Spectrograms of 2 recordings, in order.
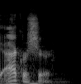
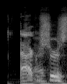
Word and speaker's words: Acrisure: Acrisure. Are we? I probably should check these pronunciations before we just start talking into a microphone. It's Acrisure. Acrisure Stadium.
